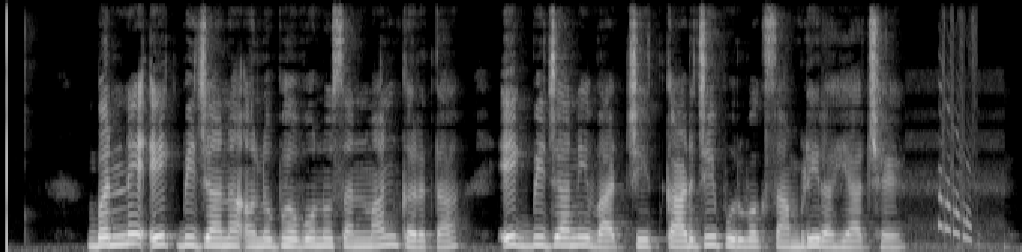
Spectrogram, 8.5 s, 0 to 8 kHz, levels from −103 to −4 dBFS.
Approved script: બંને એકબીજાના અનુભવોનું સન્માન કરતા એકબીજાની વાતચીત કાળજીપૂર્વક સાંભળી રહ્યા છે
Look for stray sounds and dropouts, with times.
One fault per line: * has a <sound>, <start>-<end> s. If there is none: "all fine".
* has a chirp, 7.8-8.2 s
